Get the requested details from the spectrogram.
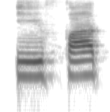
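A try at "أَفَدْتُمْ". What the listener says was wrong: I kenapa I? A kan enggak ada I.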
